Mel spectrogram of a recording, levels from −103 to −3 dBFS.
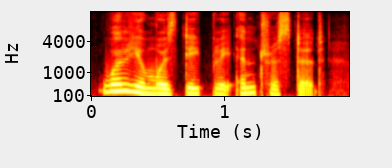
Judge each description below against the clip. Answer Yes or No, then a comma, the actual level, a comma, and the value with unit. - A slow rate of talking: Yes, slow, 125 wpm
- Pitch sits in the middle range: Yes, medium, 175 Hz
